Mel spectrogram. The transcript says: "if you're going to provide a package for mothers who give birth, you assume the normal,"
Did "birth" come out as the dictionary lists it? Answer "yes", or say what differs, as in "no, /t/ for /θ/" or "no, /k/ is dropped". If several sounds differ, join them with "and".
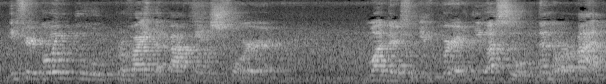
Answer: no, /t/ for /θ/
